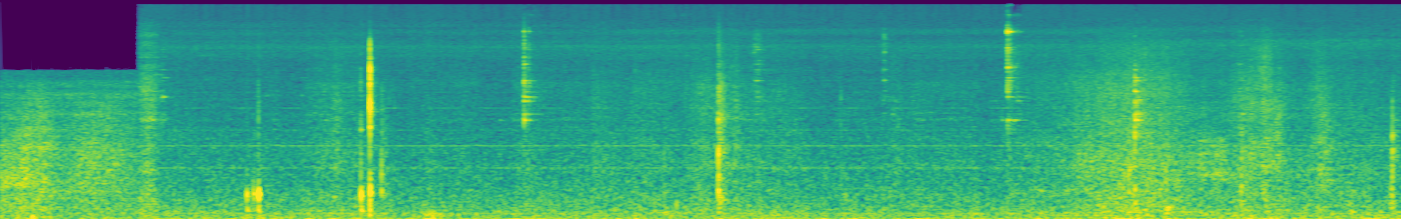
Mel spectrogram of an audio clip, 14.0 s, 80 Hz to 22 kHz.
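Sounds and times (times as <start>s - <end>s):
rustle: 1.4s - 14.0s
metal tools clicking and clinking: 4.8s - 11.5s.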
